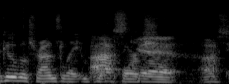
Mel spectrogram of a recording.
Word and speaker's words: Porsche: In German, it is Porsche.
